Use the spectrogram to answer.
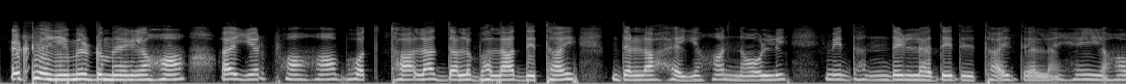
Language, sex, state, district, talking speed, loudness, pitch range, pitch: Hindi, female, Maharashtra, Sindhudurg, 110 wpm, -15 LUFS, 210-230 Hz, 220 Hz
